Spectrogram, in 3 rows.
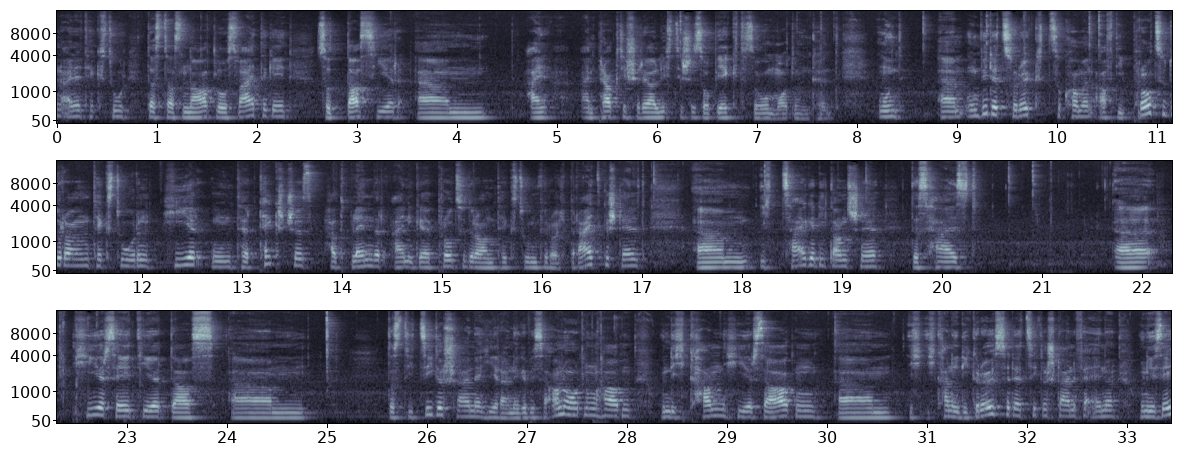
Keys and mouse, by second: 6.1 click, 8.6 click, 10.3 click, 17.1 click, 19.2 click, 20.6 click, 22.6 shift+middle click, 27.9 shift+middle click, 30.1 click.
